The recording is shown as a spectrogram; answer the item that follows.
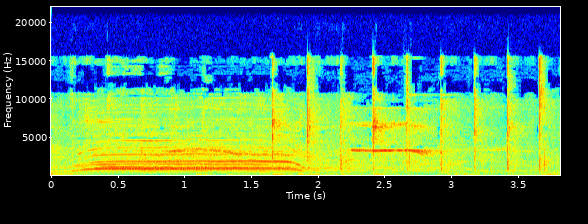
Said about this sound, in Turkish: Lütfen kuvvetle bir alkış istiyorum.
